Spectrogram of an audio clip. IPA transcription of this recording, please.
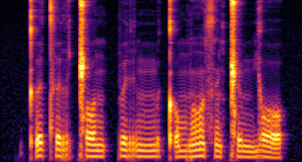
kʼ ə tʰ ə r ǁ ɔ n pː ø r mː ø kʼ ɔ m ɾ ɔ̃ s ə̃ ǁ ø m j ɔ

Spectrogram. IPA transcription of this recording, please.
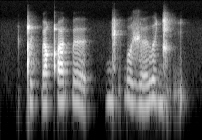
ǃ y k͡p ø qʼ y k͡p ø | ɡ ḭ ɓ o ʒ ø ð ɯ d͡ʑ ḭ

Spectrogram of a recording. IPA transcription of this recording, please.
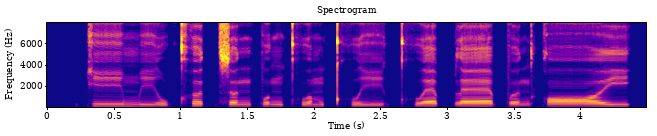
k iː˧ m iː˨˩ w kʰ ɵ˥ t̚ s ɵ˨˧ n p ʊ˨ ŋ kʷʰ ɐ˨˥ m kʷʰ iː˨˩ kʷʰ ɛː˨˥ p̚ l ɛː˨˧ p ɵ˨˩ n k ɔː˥ j

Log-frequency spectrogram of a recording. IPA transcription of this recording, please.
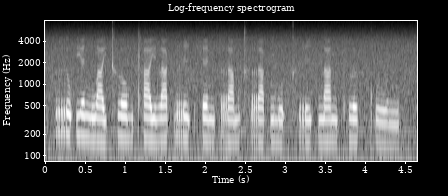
r u˨˩ ʔ j e˨˩ n w a˩˦ j kʰ l o˧ m tʰ a˧ j l a˦˥ k̚ r i˦˥ ʔ h e˧ n p r a˦˥ m kʰ r a˦˥ k̚ m u˨˩ ʔ kʰ r i˦˥ ʔ n a˥˩ n pʰ l ɯ˦˥ k̚ pʰ u˧ n

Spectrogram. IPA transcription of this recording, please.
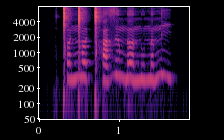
ǀ ɐ ŋ͡ǀ ɐ ǀʰ a z ɘ m ɾ ɐ n u n ɐ n i

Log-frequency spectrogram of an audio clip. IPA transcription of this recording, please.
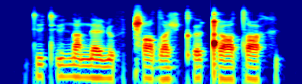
t̪ y tʼ y n ɑ n æ ɳ ɵ θ ǁ ɑ dˤ ɵ ʒ kʼ œ ǃ œ tˤ y x

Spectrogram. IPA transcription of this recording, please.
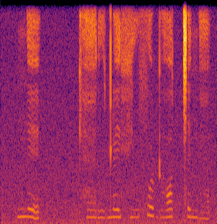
ŋ e | ʈʰ æ̤ ɾ o̤ d ɳ e fʲ ṳ f o ɖʱ ɒ d ǀ e ŋ æ̤

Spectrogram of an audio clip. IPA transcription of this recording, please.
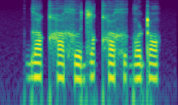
ɡ ɜ qʰ ɜ x ɵ d͡z ɔ qʰ ɵ x ɵ ɡ ɔ ʈ ɒ

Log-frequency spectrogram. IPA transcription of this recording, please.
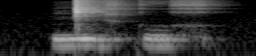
ŋ͡ǀ i x k ɯ x

